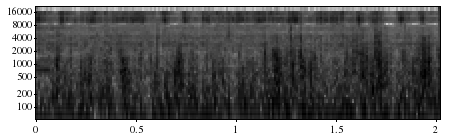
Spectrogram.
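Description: Wind buffeting the microphone of a moving golf cart, a loud steady rushing with irregular gusts, and the cart's low rumble as it drives over the grass.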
